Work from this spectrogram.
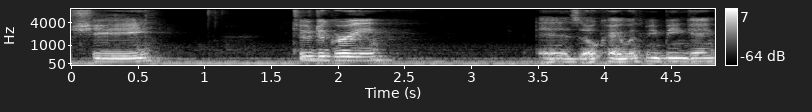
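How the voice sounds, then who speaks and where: Audible room echo surrounds a man with an American accent who talks at a moderate pace. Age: 20s. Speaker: vlogger. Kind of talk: casual vlog monologue. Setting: home kitchen. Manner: casual, many fillers (um, like).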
